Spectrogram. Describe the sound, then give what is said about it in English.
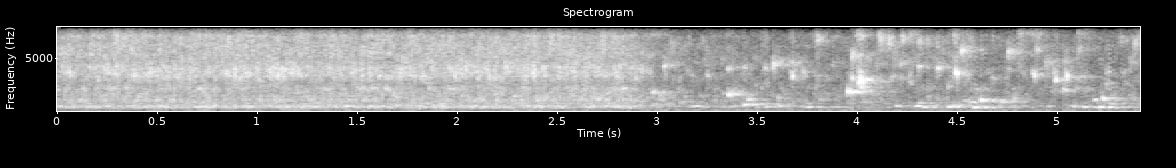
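A synthetic water sound, a chimera stimulus with switched parameters, alternates textures: water sound gives way to a dense, hissy, static-like stretch, then returns to sparser bubbling and dripping water with different parameters. Steady and moderately loud, with no voices. “So at first you heard water sound, then it switched to a kind of more staticky sound, then it switched back to water sounds, but with different parameters.”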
